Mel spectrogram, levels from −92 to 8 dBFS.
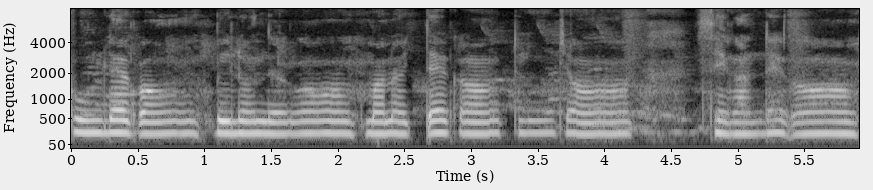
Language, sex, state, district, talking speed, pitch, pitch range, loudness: Chakma, male, Tripura, Unakoti, 90 wpm, 220 Hz, 215-225 Hz, -16 LUFS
